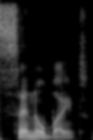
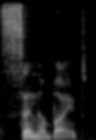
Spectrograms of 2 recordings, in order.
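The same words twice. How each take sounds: First: The first part sounds like 'ceno'. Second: The first part sounds like 'cinema'. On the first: The speaker calls it right. "It's Ceno" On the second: The speaker calls it wrong. "not like cinema"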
